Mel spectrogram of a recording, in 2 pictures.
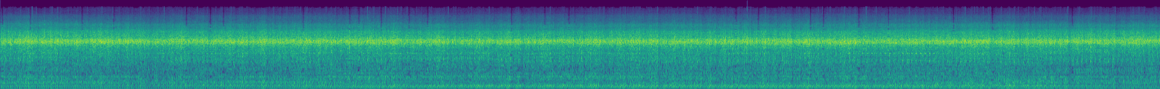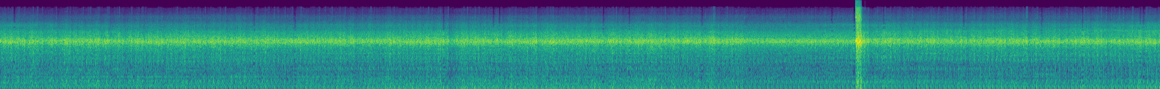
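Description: Coffee huller for dry coffee running steadily, driven by a small engine: a constant engine drone under a steady high-pitched rushing noise. A single sharp crack near the end.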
